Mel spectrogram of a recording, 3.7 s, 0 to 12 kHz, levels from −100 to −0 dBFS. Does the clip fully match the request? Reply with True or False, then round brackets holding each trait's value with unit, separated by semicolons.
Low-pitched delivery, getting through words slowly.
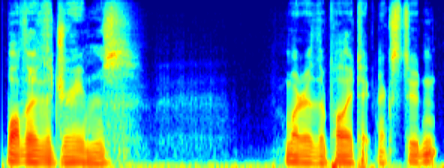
True (85 Hz; 115 wpm)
